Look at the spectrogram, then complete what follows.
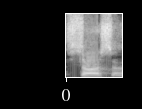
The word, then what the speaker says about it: Starsona: How you say it's Starsona, like persona, but Starsona.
